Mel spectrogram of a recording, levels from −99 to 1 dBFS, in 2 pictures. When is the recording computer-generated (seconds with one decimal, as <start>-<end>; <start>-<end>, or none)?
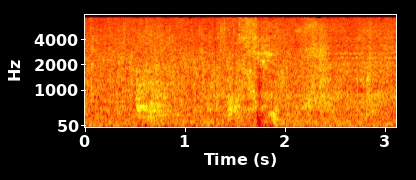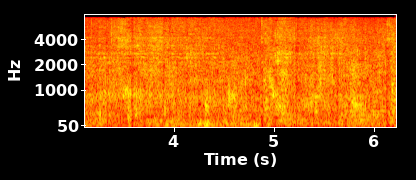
2.4-4.5; 5.1-5.7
